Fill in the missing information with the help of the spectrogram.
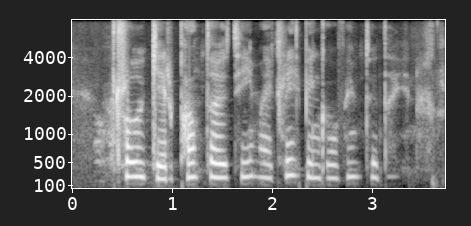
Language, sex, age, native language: Icelandic, female, 15, Icelandic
